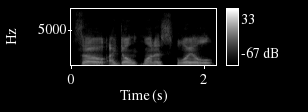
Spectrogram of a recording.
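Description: A man co-hosting a casual podcast chat, matter-of-fact and quick to finish his co-host's sentences. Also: mid-range voice, level tone, dull audio. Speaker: podcast co-host.

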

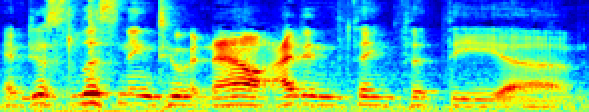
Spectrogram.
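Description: A man's voice: fairly high pitch, normal speed, vocal fry, pushed and bright. A man speaking as a screenwriter guest, talking candidly and passionately about his writing in a rambling way, often checking that listeners agree.

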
